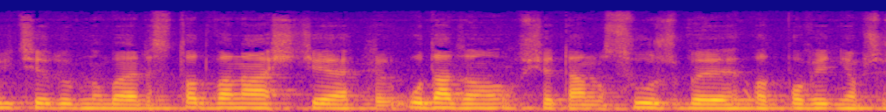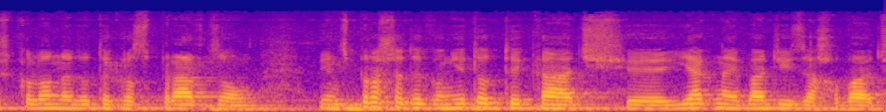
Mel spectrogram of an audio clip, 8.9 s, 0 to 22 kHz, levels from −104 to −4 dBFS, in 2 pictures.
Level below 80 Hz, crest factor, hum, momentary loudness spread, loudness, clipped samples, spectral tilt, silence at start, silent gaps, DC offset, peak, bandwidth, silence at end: -60 dBFS; 16 dB; none; 6 LU; -22 LUFS; under 0.1%; -7.5 dB/octave; 0 s; none; under 0.1%; -4 dBFS; 14 kHz; 0 s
